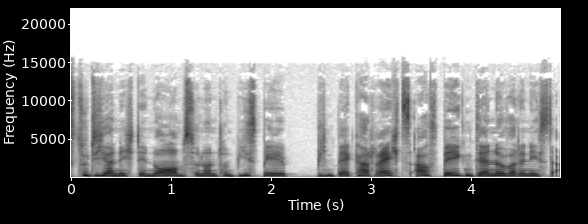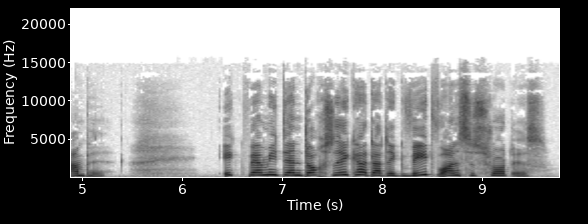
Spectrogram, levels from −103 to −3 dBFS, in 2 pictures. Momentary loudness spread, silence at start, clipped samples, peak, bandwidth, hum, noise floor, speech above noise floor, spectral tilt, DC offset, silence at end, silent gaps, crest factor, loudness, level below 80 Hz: 8 LU; 0 s; under 0.1%; -4 dBFS; 14.5 kHz; none; -55 dBFS; 35 dB; -3 dB/octave; under 0.1%; 0.2 s; none; 18 dB; -20 LUFS; -60 dBFS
